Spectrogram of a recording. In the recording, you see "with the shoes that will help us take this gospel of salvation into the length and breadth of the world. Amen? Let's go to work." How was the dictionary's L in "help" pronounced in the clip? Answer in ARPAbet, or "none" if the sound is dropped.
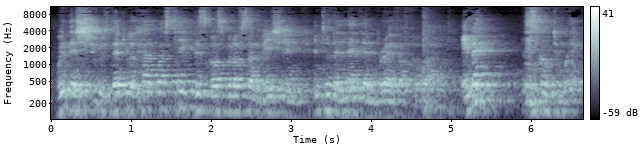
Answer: L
